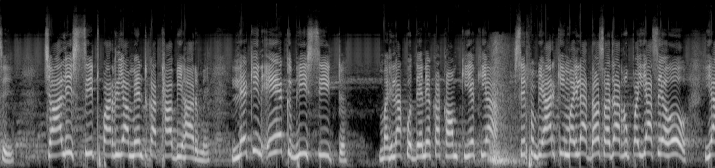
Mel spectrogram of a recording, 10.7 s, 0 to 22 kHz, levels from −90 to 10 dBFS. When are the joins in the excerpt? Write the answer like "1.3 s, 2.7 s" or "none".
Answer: 7.7 s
